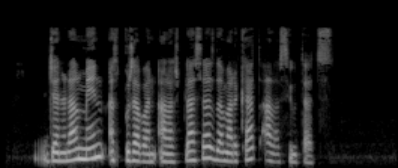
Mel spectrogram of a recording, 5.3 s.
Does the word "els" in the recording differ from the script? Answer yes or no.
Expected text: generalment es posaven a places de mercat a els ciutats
yes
